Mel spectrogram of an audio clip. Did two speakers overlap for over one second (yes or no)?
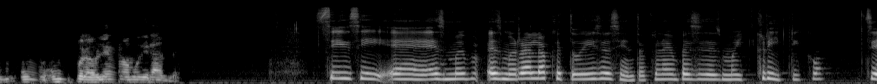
no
